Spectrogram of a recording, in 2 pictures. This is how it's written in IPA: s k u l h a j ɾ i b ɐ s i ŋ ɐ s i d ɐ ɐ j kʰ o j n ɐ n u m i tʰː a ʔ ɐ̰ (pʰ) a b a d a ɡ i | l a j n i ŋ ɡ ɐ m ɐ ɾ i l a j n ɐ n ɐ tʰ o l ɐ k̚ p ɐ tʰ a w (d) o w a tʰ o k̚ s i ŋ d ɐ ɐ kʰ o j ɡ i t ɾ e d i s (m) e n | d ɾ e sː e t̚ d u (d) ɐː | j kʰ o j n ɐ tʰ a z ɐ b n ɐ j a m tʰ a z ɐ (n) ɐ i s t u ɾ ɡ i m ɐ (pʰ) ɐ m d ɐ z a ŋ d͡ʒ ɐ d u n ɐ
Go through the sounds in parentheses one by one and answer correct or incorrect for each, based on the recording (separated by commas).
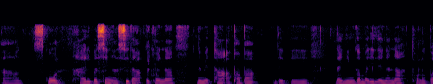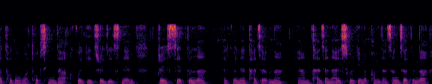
correct, correct, incorrect, incorrect, correct, correct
